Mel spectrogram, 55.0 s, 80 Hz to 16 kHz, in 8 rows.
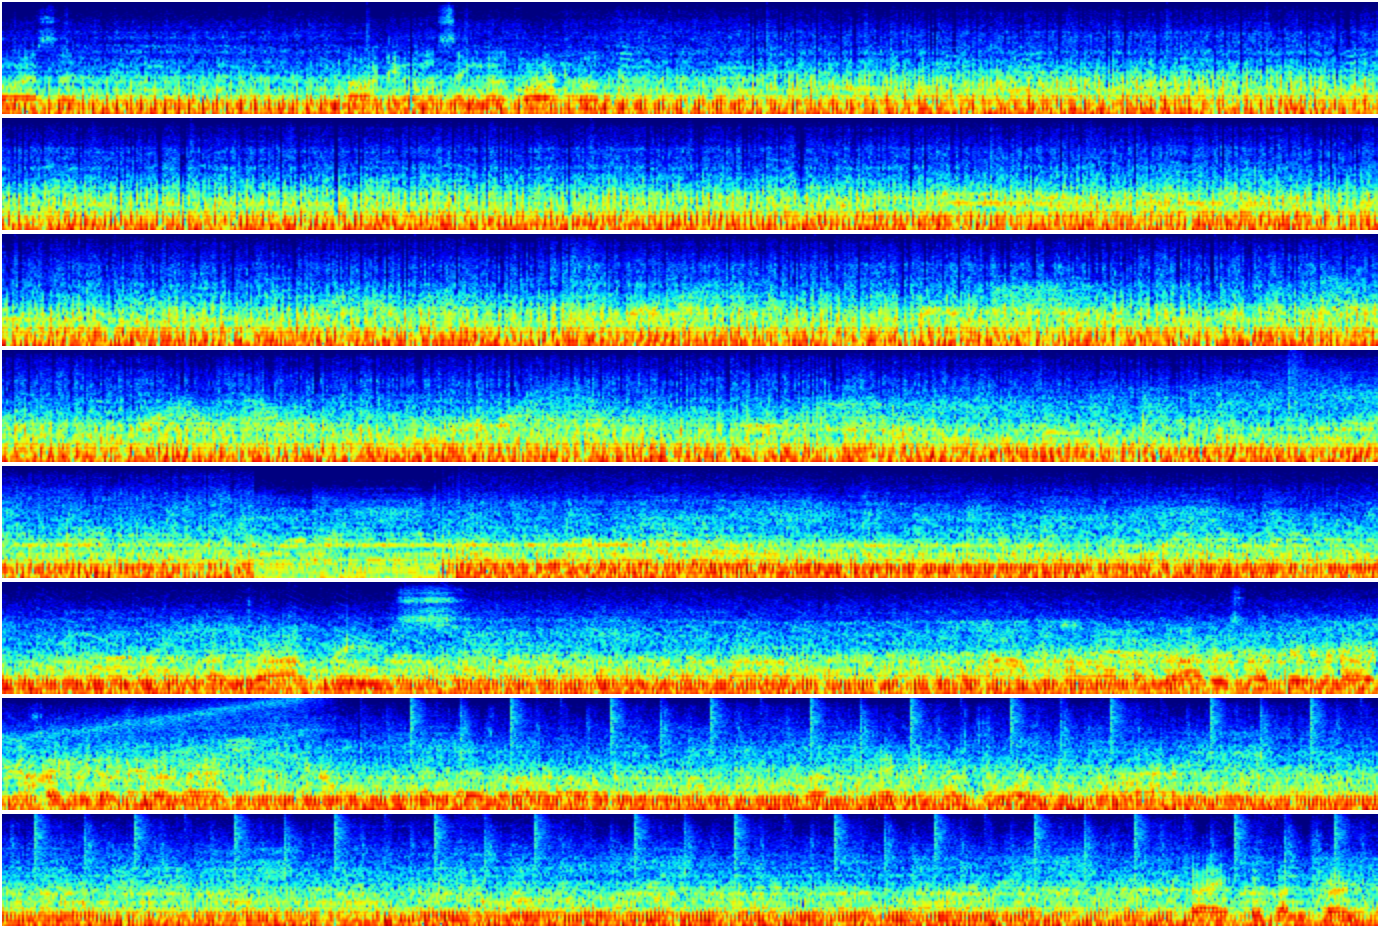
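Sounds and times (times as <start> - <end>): motorcycle engine running: 0.0 - 55.0
wind rush on microphone: 2.4 - 28.8, 29.7 - 54.8.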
